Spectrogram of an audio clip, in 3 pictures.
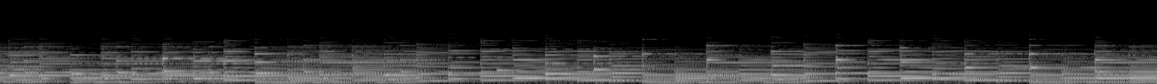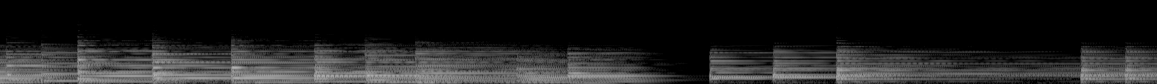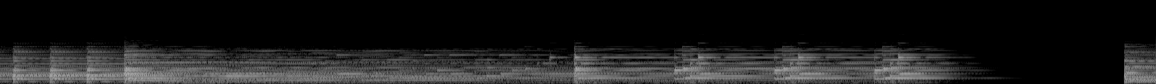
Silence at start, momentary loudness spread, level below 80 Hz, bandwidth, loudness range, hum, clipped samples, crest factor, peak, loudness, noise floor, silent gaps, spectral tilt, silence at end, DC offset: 0 s; 11 LU; -52 dBFS; 4.8 kHz; 8 LU; none; under 0.1%; 18 dB; -10 dBFS; -30 LUFS; under -90 dBFS; none; -10 dB/octave; 0 s; under 0.1%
